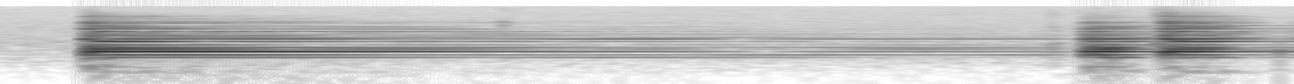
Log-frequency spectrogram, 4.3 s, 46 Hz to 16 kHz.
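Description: A D minor 7th chord (D, F, A, C) played on an electronic keyboard with a piano sound. It is struck about a third of a second in and held, slowly fading, then struck again just before the end.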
